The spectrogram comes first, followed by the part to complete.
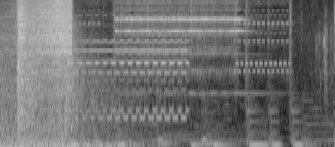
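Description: A loud burst of noise for the first second. Then a phone rings with a fast warbling ring, over trailer music with a low beat.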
